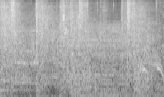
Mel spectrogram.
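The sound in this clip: A volley of gunfire from a line of shooters firing together on command at attacking pirates: a loud, dense, sustained crackle that fills the whole clip without clearly separate shots.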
